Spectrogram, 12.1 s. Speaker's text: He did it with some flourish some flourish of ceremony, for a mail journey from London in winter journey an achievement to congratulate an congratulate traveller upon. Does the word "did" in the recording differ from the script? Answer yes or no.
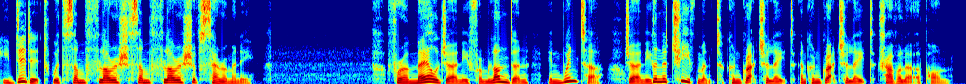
no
